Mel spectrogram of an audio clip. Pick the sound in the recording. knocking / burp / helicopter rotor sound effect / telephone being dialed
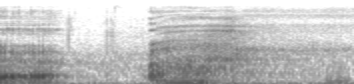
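burp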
